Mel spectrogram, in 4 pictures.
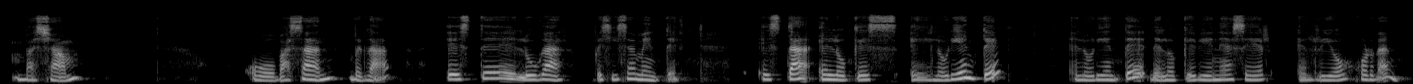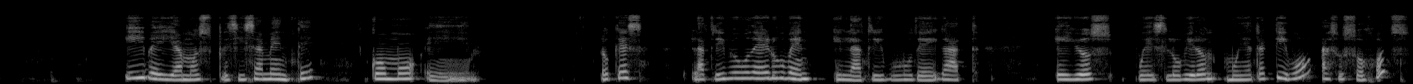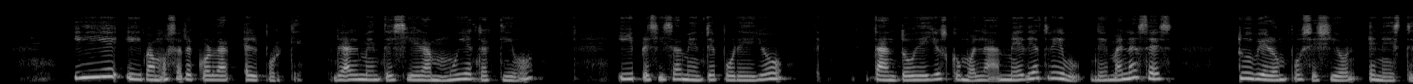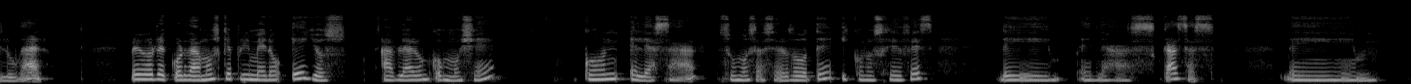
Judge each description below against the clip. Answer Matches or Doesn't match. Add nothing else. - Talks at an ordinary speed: Doesn't match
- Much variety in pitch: Doesn't match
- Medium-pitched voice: Doesn't match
